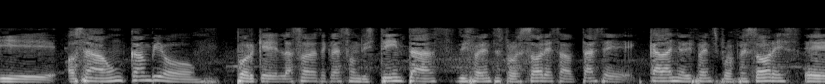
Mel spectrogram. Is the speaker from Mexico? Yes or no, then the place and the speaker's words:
no; Quito, Pichincha, Ecuador; Sí, nací en Quito, mi mamá vivió un tiempo en Guayas, pero todos somos quiteños.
